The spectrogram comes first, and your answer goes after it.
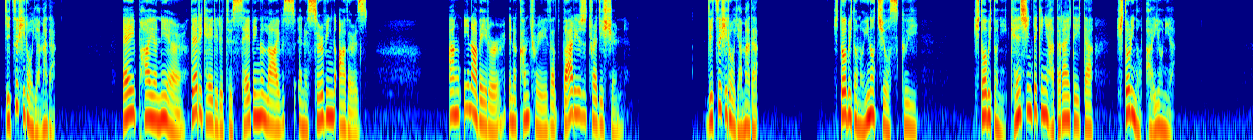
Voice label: English and Japanese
